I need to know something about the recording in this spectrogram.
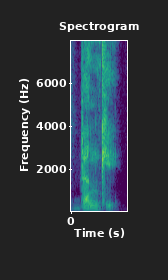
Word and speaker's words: Dunki: would be called donkey it is donkey but the way a part of the country pronounces donkey in India is donkey the punjabis they say donkey so how much to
